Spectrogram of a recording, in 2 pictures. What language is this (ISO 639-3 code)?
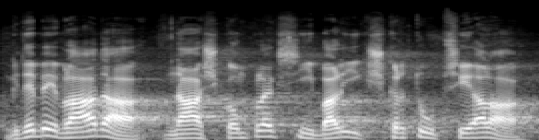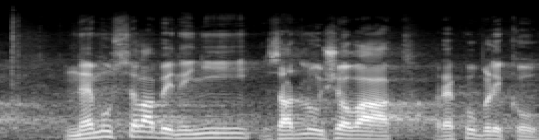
ces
